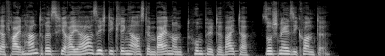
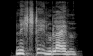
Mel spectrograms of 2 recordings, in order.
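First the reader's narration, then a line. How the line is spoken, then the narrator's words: Hiss. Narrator (German): zischte er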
